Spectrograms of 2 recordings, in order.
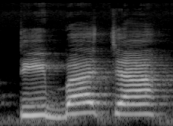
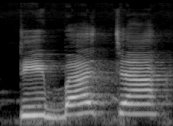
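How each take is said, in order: No difference in how they are said.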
